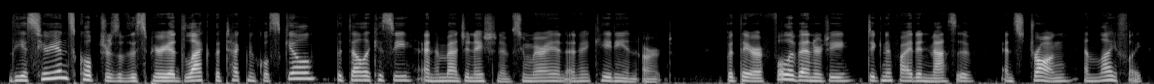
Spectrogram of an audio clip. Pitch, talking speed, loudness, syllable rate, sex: 175 Hz, 165 wpm, -21 LUFS, 5.9 syllables/s, female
